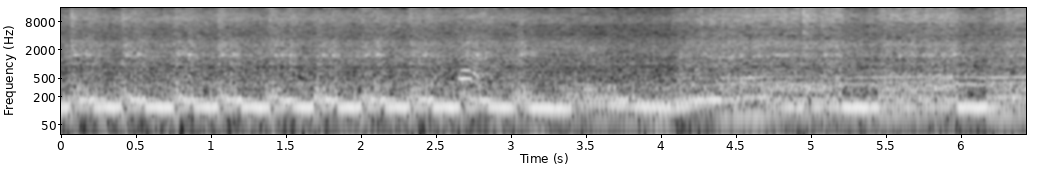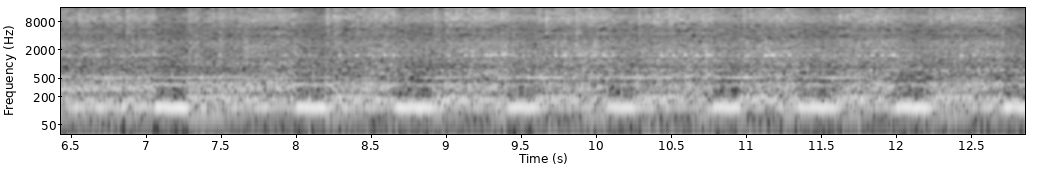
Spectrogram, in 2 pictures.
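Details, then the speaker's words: Honda Vario 125 injection scooter, bodywork stripped, injection light blinking 8 times (TPS fault): engine revs unevenly, stumbling, with exhaust popping as the throttle opens; TPS sensor found tampered. "Wis, suaranya gak enak, berundung berebet, nembak."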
